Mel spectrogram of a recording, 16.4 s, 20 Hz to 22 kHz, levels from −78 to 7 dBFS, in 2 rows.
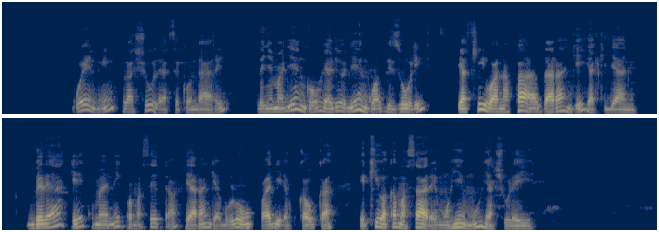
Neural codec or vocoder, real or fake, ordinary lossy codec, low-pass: none; real; MP3, 96 kbps; 14.4 kHz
